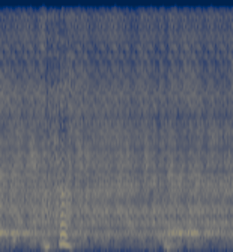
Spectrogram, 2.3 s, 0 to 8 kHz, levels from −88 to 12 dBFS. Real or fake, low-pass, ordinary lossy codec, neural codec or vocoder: fake; none; none; codec, 16 kHz, 1 kbps, FunCodec, trained on Chinese and English, 50 frames a second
